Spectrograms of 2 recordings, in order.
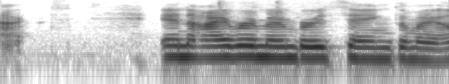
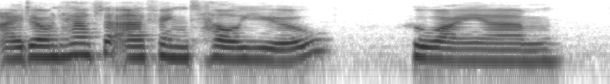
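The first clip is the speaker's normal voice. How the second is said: put-on angry voice. Retelling what a figure said after seeming more angry: imitating an angry reply. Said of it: "he seemed more angry".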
